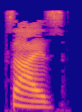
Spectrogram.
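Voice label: "sighs", British English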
